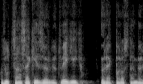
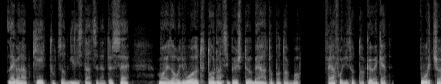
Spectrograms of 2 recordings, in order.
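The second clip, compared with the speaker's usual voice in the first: usual speaking voice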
